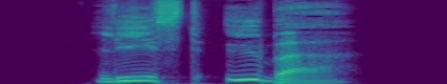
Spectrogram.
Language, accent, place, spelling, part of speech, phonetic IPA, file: German, Germany, Berlin, ließt über, verb, [ˌliːst ˈyːbɐ], De-ließt über.ogg
- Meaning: second-person singular/plural preterite of überlassen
